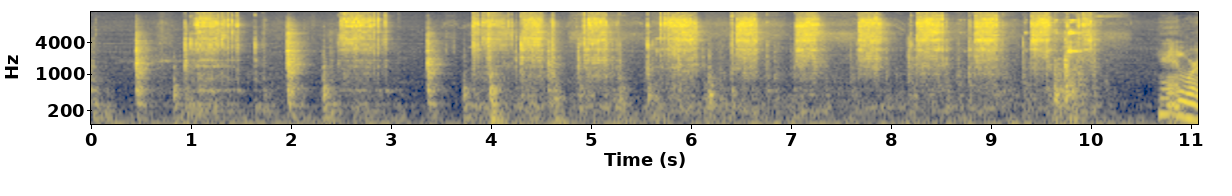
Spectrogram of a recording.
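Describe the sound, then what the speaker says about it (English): A 24-inch breaker bar ratchet turns on a Honda Accord lower control arm compliance bushing, its pawl clicking loudly in quick repeated bursts separated by short pauses. "I think that's a 24-inch long breaker bar type ratchet."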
